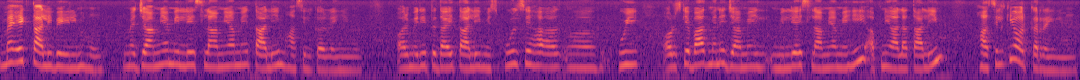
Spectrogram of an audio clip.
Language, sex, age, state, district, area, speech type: Urdu, female, 18-30, Delhi, South Delhi, urban, spontaneous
